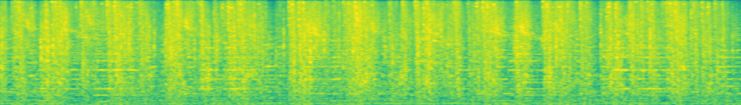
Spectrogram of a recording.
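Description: Crossbowmen shooting at infantry in a Bannerlord battle, heard as a dense, continuous stream of overlapping mechanical clacks and impacts under a busy battlefield din, with no voices.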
